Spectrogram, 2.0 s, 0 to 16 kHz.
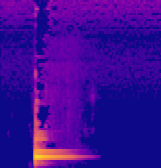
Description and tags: talempong pacik 04
Traditional musical instrument from West Sumatra, a small kettle gong played by hitting the boss in its centre
bells, gong, indonesia, minang, pacik, sumatra, talempong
